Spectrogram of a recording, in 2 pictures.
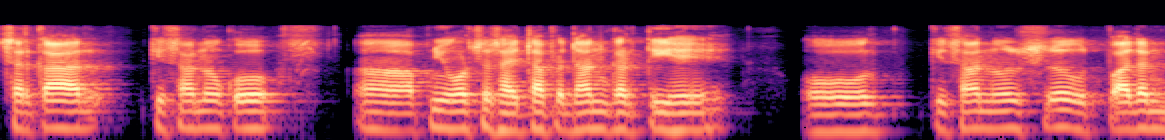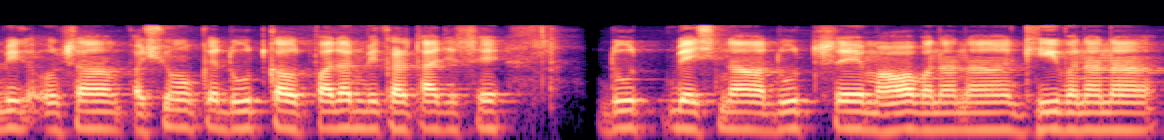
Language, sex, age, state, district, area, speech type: Hindi, male, 30-45, Madhya Pradesh, Ujjain, rural, spontaneous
